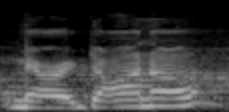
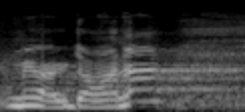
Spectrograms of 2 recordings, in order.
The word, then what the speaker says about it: Maradona: in the world, including Diego Maradona, but I'm sure I've said that wrong, but I say it correctly, Maradona, Lionel Messi, or Hugo Sanchez.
